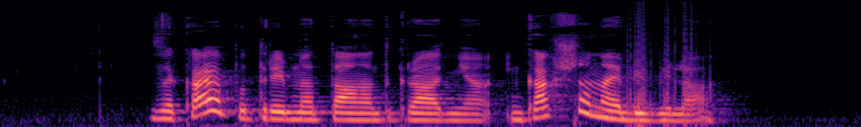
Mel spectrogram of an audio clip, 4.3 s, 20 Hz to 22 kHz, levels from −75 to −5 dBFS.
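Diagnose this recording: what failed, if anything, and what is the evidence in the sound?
Processor overload crackle at the driver or buffer stage, from 3.13 to 3.70 s: a gritty crackle tears across the speech. Dozens of very short buffers, each under a millisecond, missed their deadlines and left hard-edged silent gaps. Unlike a single dropout, these gaps cluster into a burst that stops once the load passes.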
